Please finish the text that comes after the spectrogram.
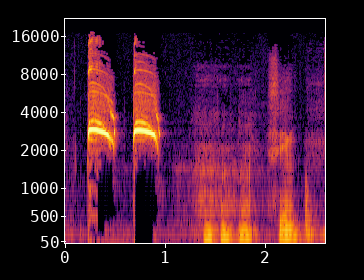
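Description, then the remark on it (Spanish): Two loud, shrill blasts from a two-chamber clay whistle, each about a quarter second, mimic a hawk's piercing cry, followed by softer, lower murmuring sounds. “Este que tiene dos es de halcón,”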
